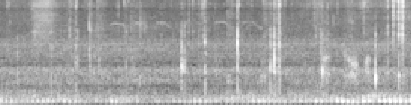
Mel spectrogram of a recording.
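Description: A dog chewing a meaty bone: irregular sharp cracks and clicks of teeth on bone, over a steady low hum.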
